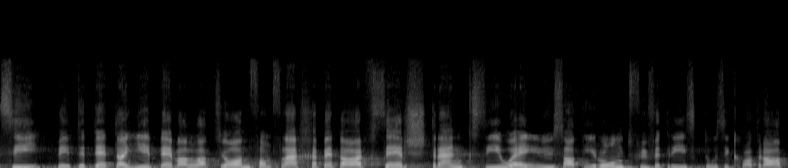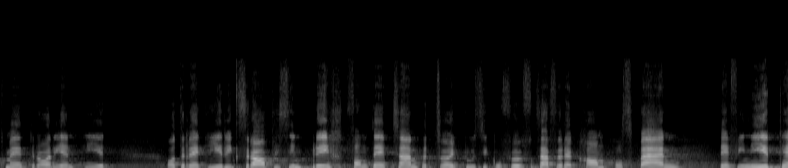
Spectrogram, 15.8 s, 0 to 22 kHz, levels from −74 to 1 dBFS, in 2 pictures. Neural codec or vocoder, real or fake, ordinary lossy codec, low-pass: autoencoder, 48 kHz, 32 numbers a frame, DAC-VAE, trained on Japanese speech; fake; none; 14.4 kHz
